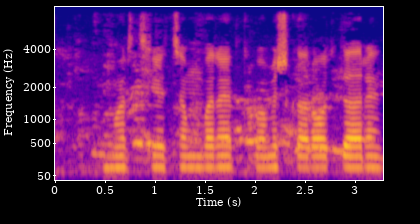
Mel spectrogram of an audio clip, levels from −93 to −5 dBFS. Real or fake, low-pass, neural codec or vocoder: real; 7.2 kHz; none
